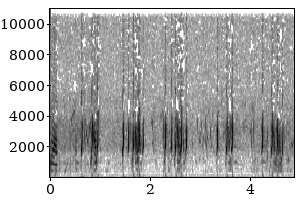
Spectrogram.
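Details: Rain quail calling in the morning, recorded for luring birds during hunting: clipped, rasping high notes in clustered bursts roughly once a second, separated by short quiet gaps.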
